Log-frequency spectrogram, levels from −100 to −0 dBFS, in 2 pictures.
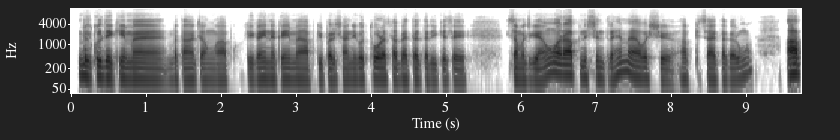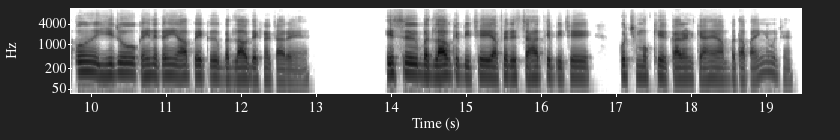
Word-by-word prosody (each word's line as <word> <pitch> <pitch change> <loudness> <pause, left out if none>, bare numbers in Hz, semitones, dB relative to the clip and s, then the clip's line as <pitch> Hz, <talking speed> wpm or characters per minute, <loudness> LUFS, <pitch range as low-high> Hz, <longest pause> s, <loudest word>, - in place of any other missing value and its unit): बिल्कुल 120 -1 +1
देखिए, 115 -1 0
मैं 100 -2 -2
बताना 100 0 -4
चाहूँगा 100 0 -8
आपको 100 0 -9
कि 105 - -6
कहीं 105 0 -1
न 105 - -4
कहीं 105 +1 -3
मैं 100 0 -5
आपकी 100 0 -5
परेशानी 100 +1 -5
को 105 -1 -2
थोड़ा-सा 105 -2 +1
बेहतर 100 0 -3
तरीक़े 95 -1 -7
से 95 0 -5 0.6
समझ 100 -2 -3
गया 100 0 -1
हूँ 145 +4 -2
और 140 -1 +4
आप 135 0 +5
निश्चिंत 115 -2 -8
रहें, 140 +8 -4
मैं 155 -6 -1
अवश्य 110 -5 -4
आपकी 105 - -10
सहायता 100 -1 -4
करूँगा। 110 - -6 0.6
आप 150 0 +2 0.3
ये 140 0 +1
जो 150 0 +2
कहीं 130 +2 +1
न 135 - 0
कहीं 135 +1 +1
आप 130 0 -4
एक 130 -1 +2 0.2
बदलाव 110 +1 +3
देखना 105 0 -1
चाह 95 -1 -1
रहे 95 -1 -4
हैं। 90 +4 -16 1.1
इस 145 0 +3 0.3
बदलाव 130 +1 +9
के 135 - +1
पीछे 120 +1 +1
या 120 -1 +6
फिर 125 -2 +1
इस 120 0 0
चाहत 115 0 +3
के 125 - +2
पीछे 115 +1 -2 0.6
कुछ 130 -1 -1
मुख्य 120 0 -1
कारण 110 0 +3
क्या 105 - 0
है? 115 -1 -2
आप 105 -1 -3
बता 105 -1 -3
पाएँगी 120 +11 -8
मुझे? 120 -11 -12
110 Hz, 190 wpm, -23 LUFS, 100-125 Hz, 1.1 s, बदलाव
